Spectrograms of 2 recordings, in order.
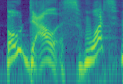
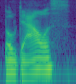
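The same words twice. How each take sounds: First: Real disbelief, pitched up; startled double take; surprised. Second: Said in the usual way. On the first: Real, not acted. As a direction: repeat the name in higher-pitched astonishment. Surprised repeat of name just read.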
